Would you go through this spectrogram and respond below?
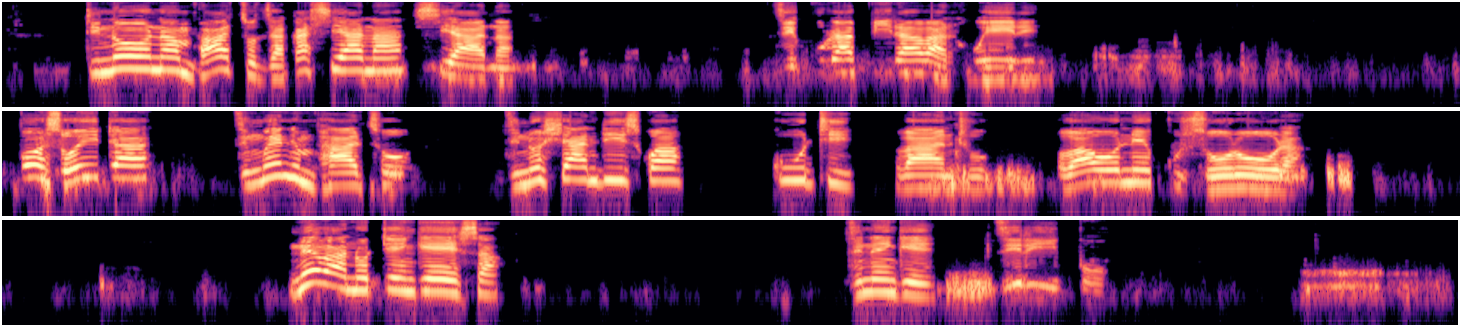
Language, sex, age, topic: Ndau, male, 25-35, health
